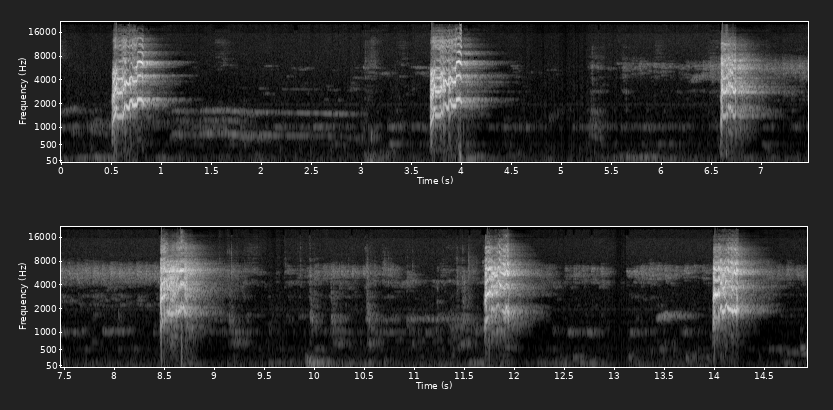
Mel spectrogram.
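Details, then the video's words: Yellow-and-green lorikeet, a parrot endemic to Sulawesi, calling: loud, harsh, broadband screeches given singly at irregular intervals of two to three seconds, six in all, with faint thin whistles between. "Suara asli nuri dora memanggil"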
